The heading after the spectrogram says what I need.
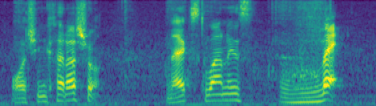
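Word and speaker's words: в: Next one is v. Looks like English B, it's a v. Like English V, but with an e.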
